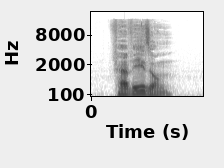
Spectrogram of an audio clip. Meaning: decomposition (of living things)
- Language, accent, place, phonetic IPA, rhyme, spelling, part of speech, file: German, Germany, Berlin, [fɛɐ̯ˈveːzʊŋ], -eːzʊŋ, Verwesung, noun, De-Verwesung.ogg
